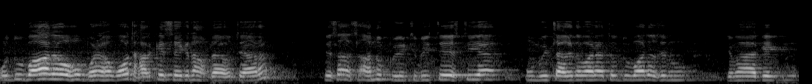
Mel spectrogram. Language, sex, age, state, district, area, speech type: Punjabi, male, 60+, Punjab, Barnala, rural, spontaneous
